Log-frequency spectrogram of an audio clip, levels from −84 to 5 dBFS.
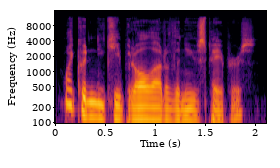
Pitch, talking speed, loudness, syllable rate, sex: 110 Hz, 285 wpm, -16 LUFS, 6.4 syllables/s, male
